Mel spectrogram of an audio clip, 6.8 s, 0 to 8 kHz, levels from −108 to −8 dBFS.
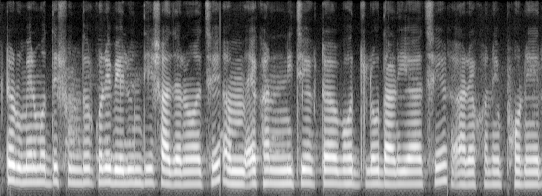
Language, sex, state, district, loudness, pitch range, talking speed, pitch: Bengali, female, West Bengal, Jhargram, -16 LUFS, 190-215 Hz, 185 wpm, 200 Hz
